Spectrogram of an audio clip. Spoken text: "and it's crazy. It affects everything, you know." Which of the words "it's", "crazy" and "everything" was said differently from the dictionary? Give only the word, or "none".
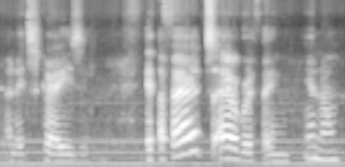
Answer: none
